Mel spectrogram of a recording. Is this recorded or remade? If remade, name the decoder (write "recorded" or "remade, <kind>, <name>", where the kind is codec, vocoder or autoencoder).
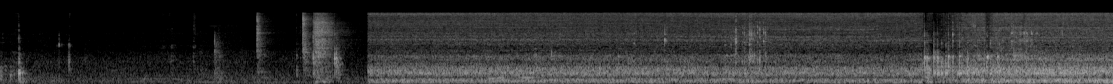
recorded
